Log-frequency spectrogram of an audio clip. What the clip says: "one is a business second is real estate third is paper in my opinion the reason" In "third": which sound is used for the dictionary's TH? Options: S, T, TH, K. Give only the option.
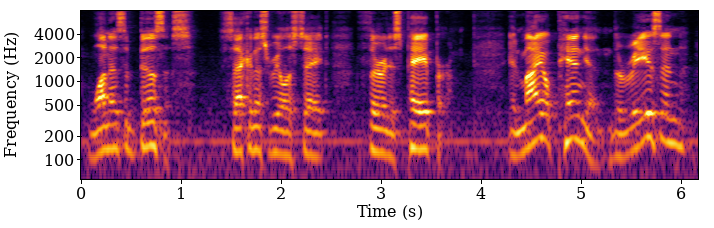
TH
